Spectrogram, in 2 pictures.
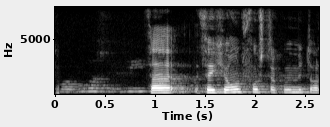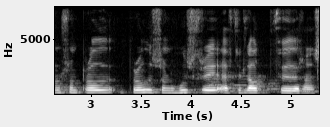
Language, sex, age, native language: Icelandic, female, 60-69, Icelandic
